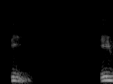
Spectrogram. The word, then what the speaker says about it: the: let's move definite article the or you may you may pronounce this e e before Vel and the before cons the is use when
